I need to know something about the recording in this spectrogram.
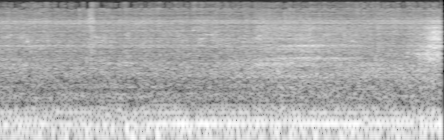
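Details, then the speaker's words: Honda Civic after IAC replacement and burping cooling system, engine hot after about half an hour idling: smooth, even idle in park with no hunting or surging; owner says idle drops or surges under load, headlights or AC. "I mean, it's idling fine in park now, which it wasn't doing that before."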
